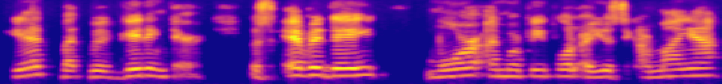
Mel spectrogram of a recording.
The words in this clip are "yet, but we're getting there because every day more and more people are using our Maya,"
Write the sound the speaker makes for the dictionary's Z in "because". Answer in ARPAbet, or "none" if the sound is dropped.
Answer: S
